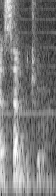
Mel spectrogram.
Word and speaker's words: saboteur: a Ravager and a Commando, you've got a Medic, you've got a Synergist, and you've got a Saboteur. I think that's how you say it. – Saboteur? – Yeah. – Okay, yeah. – It's the thing that sabotages stuff. – Yeah, Saboteur.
